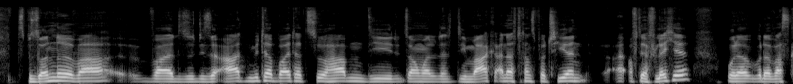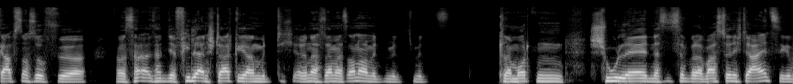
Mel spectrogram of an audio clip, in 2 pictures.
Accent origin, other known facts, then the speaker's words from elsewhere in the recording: Essen, North Rhine-Westphalia, Germany; ich bin aus Essen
